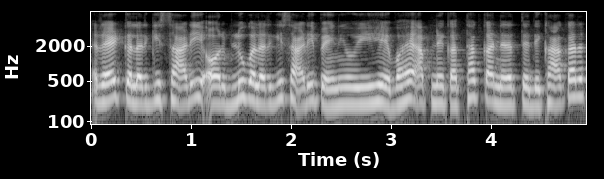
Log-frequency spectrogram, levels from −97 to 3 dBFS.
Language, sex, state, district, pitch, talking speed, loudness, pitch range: Hindi, female, Bihar, Vaishali, 205 Hz, 240 wpm, -14 LUFS, 195-235 Hz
